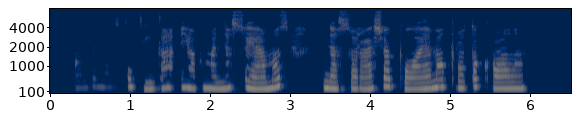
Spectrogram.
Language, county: Lithuanian, Utena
